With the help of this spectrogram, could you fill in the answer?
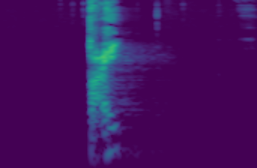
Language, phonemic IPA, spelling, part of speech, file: Mon, /tʰɛ̤ʔ/, ဓ, character, Mnw-ဓ.oga
- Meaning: Dha, the nineteenth consonant of the Mon alphabet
